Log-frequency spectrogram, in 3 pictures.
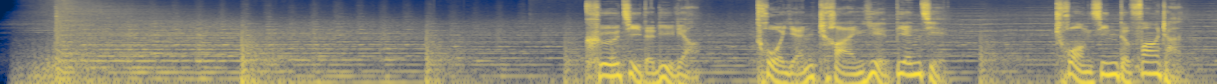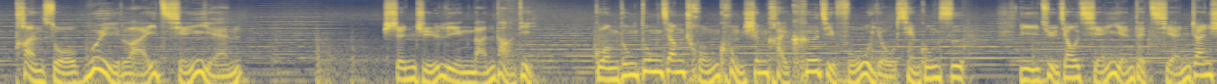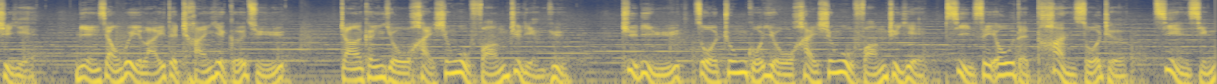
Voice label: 男 宣传片 虫控; 广东东江虫控

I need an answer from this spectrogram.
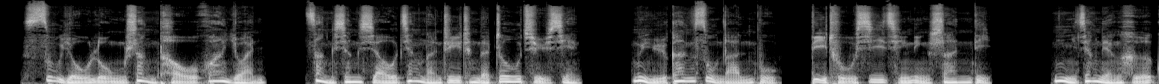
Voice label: A男 宣传片; 中华蜂特色养殖产业

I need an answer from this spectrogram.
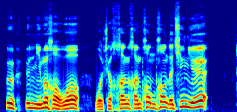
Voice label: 男 角色 憨憨男

